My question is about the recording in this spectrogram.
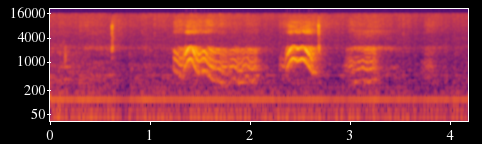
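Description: Newborn Labradoodle–Goldendoodle cross puppy whimpering: two loud, high squeals that rise and fall in pitch about a second apart, then a fainter third one.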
